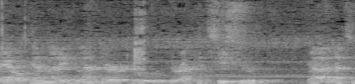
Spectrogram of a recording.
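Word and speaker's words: Jalmari Helander: We recently found released a film last year from, I'll pronounce his name correctly, Jan-Mari Hylander, who directed Sisu.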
